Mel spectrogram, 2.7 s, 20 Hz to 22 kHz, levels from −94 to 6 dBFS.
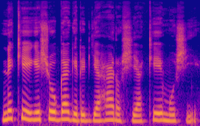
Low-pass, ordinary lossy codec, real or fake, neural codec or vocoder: none; none; fake; vocoder, 44.1 kHz, 128 mel bands every 512 samples, BigVGAN v2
